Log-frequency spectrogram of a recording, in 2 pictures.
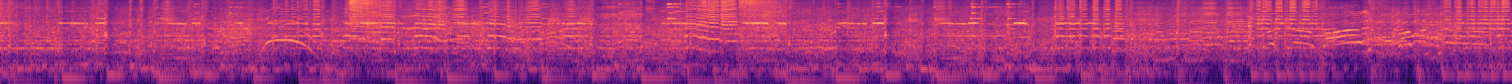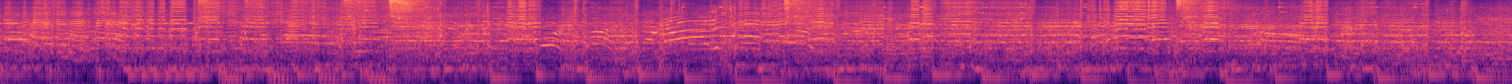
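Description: High school marching band playing live: brass over a stepping low-brass bass line and drums, with a steady beat.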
